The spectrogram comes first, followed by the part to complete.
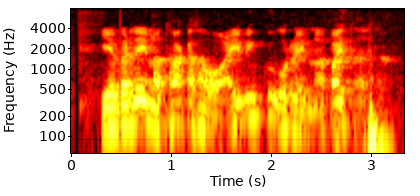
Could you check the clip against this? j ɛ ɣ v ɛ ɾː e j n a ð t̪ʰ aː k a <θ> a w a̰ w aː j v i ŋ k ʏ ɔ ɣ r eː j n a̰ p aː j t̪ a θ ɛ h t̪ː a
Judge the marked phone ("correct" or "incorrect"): correct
